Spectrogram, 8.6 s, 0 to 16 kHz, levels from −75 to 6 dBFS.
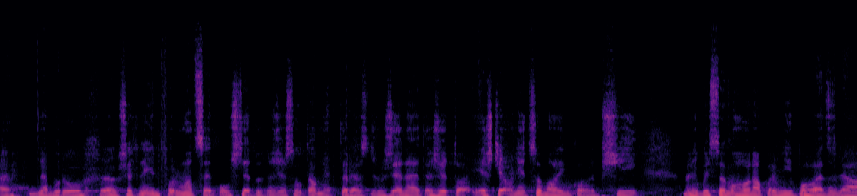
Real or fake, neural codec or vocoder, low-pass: fake; codec, 44.1 kHz, 2.6 kbps, DAC; 14.4 kHz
